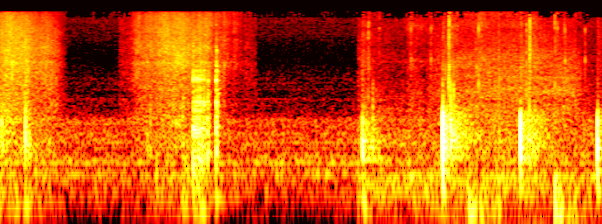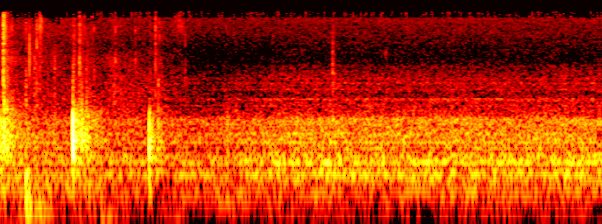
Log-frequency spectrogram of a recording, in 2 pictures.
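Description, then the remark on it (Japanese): Footsteps walk at a steady, unhurried pace, about seven or eight distinct steps at moderate volume, followed by a faint, quiet background hiss as they stop. No one speaks. “移動しましょうか。ほら、ポカンとしていないで、ついてきてください。”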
